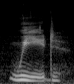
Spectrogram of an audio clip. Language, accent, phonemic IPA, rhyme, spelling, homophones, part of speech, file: English, US, /wiːd/, -iːd, weed, we'd / ouid, noun / verb, En-us-weed.ogg
- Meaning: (noun) 1. Any plant unwanted at the place where and at the time when it is growing 2. Ellipsis of duckweed 3. Underbrush; low shrubs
